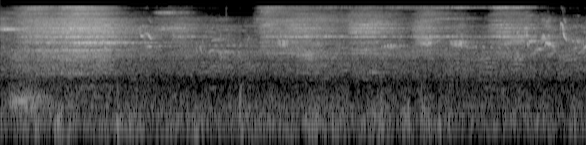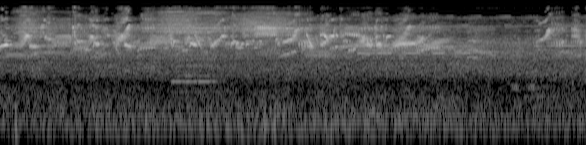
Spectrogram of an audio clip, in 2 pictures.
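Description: Passenger train's coaches rolling away on a curve, a low rumble fading slowly, with a brief high wheel squeal in the first second. Birds chirping from about four seconds in.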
